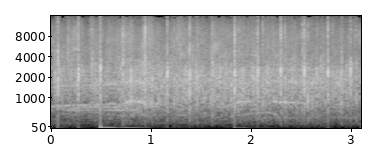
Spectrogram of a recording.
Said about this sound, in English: Before we go, everybody, I want you to give a huge round of applause to our panel.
